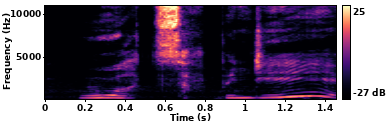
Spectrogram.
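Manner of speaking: deep, growled voice. Narrator reading the three bears story aloud, voicing Father Bear's deep growl. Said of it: "growled Father Bear with his deep bear voice".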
